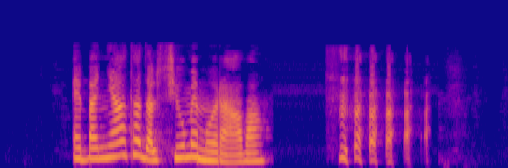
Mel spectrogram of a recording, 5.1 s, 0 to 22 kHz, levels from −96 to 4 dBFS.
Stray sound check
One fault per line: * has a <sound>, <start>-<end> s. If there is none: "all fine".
* has a laugh, 3.3-4.3 s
